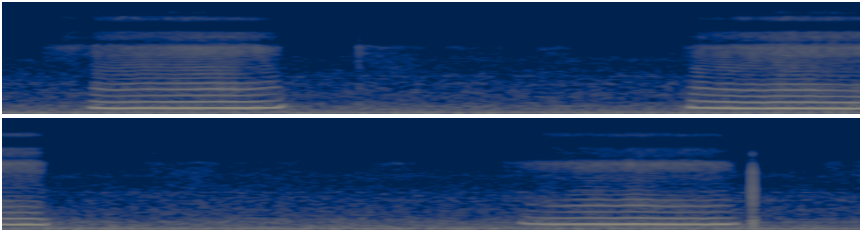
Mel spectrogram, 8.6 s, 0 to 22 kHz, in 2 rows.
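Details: Cat snoring while sleeping cozily: three long, even, humming snores about 3 seconds apart, with quiet gaps between, in a small quiet room.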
